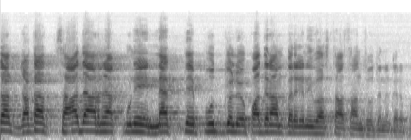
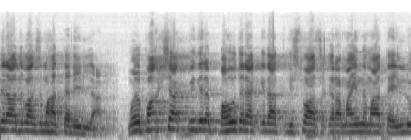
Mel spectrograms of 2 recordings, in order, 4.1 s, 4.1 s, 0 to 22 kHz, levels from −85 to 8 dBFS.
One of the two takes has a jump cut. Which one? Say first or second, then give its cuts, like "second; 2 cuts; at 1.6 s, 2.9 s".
second; 1 cut; at 1.1 s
